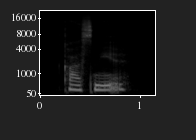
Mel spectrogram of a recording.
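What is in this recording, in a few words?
"kasnije", Croatian; Mrežnik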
